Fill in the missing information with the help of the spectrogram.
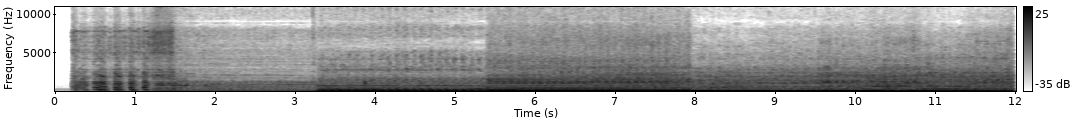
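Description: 1991 Case backhoe's diesel engine cranking and catching just after the start, then running steadily. It grows markedly louder in two steps as the machine drives up close, and its note changes again about two-thirds of the way through.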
